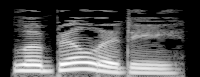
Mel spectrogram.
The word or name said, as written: lability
